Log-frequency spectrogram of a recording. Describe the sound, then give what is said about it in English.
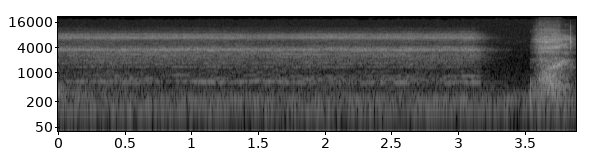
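A children's toy, a tool puzzle, gives off a steady, shrill electronic whine for a few seconds, then a short harsh burst of noise cuts in right before the end. No one speaks. “it's one of Simon's toys. It's really scary.”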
